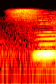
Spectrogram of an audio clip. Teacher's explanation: 공기의 입장에서는 이빨 사이로 이렇게 비벼서 나오잖아. 그래서 마찰을 한다 그래서 마찰음.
